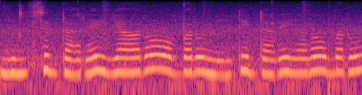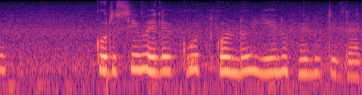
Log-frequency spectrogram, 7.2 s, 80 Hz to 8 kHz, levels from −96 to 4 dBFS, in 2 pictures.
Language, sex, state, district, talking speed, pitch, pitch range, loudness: Kannada, female, Karnataka, Raichur, 60 wpm, 250 Hz, 230-260 Hz, -18 LUFS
